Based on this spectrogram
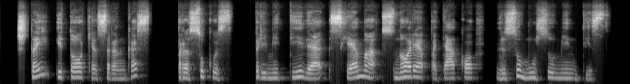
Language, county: Lithuanian, Šiauliai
